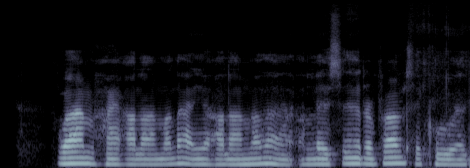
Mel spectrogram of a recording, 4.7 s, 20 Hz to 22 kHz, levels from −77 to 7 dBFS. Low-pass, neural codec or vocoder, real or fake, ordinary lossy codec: none; codec, 44.1 kHz, 2.6 kbps, SNAC; fake; none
